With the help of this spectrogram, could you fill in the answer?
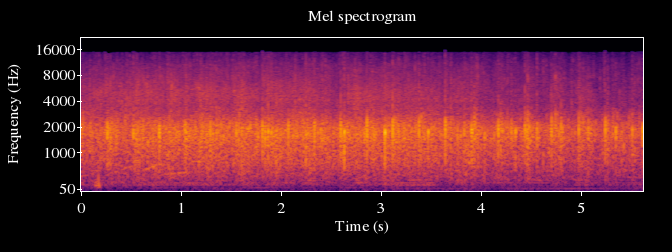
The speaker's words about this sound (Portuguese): Se você crê nisso, aplauda ao Senhor.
